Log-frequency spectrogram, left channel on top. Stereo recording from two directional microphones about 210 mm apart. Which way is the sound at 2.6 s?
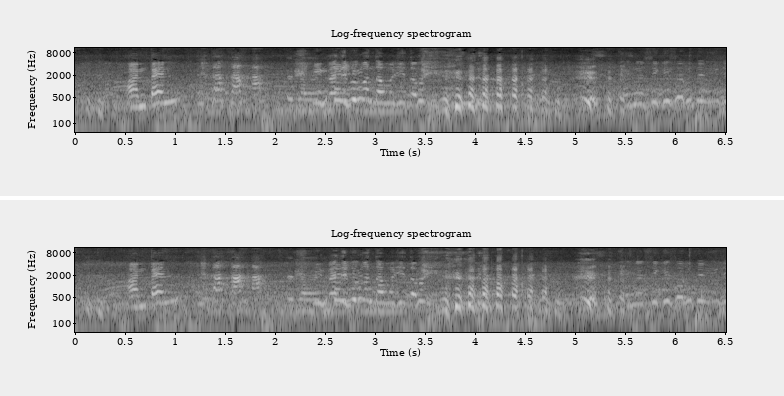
45° left (ahead or behind).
